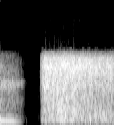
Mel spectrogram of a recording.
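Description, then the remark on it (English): A brief hummed vocal sound, a short pause, then a long, loud, steady breathy exhalation hissing out for over a second, an extended out breath as in a breathing exercise. “That's the out breath.”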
